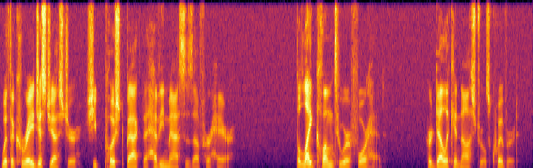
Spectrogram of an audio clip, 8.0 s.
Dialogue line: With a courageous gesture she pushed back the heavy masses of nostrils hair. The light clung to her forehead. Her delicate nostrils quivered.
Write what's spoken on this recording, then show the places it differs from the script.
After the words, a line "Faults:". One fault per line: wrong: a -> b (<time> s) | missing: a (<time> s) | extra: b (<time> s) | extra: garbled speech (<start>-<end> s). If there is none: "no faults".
With a courageous gesture she pushed back the heavy masses of her hair. The light clung to her forehead. Her delicate nostrils quivered.
Faults:
wrong: nostrils -> her (3.1 s)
